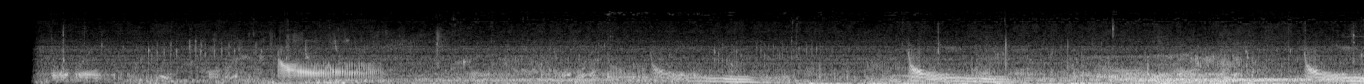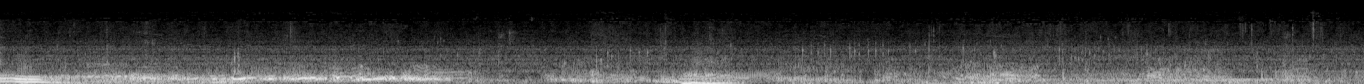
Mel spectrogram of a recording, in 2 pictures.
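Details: Continuous gurgling, squeaking and low rumbling from the belly as gas and fluid move; stomach rumbling (borborygmi).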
